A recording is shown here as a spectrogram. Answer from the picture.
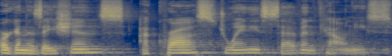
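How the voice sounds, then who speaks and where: Very slowly, a woman talks in a Portuguese accent. She keeps her intonation fairly even. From Brazil. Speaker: nonprofit development manager. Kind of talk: prepared speech read aloud.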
